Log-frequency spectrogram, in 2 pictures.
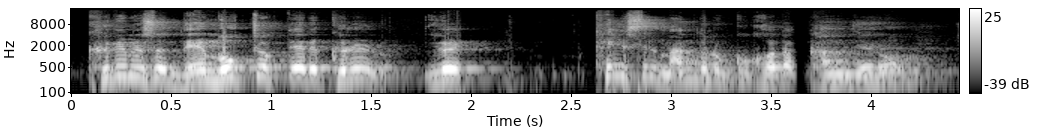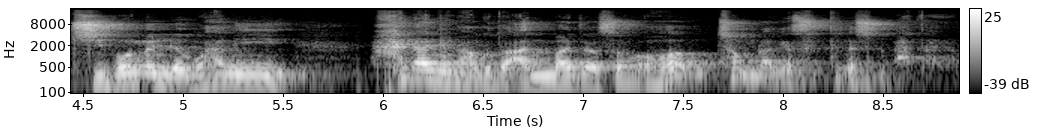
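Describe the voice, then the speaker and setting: A middle-aged male pastor preaching a sermon in a conversational way, asking the congregation questions and now and then breaking into loud, sharp imitations of scolding parents. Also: sits high, expressive, a little fast, roomy sound. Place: church sanctuary.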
